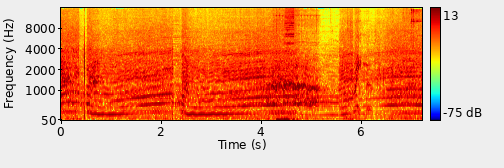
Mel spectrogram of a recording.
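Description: Race car drifting in Grid 2 at Haruna Kyojin, Hong Kong: a steady engine drone with shifting pitch, punctuated by tire squeal and brief sharp skids, while a voice speaks over the action.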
